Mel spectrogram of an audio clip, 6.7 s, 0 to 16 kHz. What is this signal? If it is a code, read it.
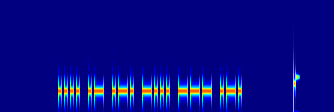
Morse code, heard as a keyed tone, about 21 wpm, 700 Hz. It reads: HARBOR
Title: Build A Word - 3 Letters At A Time - 6-Letter Words - 20wpm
